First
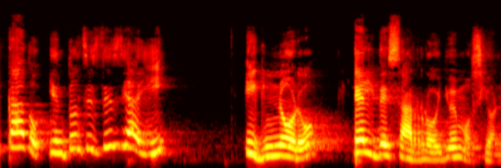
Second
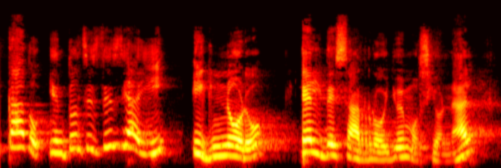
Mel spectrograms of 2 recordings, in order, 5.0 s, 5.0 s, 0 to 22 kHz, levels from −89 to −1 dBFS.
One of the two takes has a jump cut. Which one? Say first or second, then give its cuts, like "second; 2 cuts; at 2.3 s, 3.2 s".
second; 1 cut; at 1.8 s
